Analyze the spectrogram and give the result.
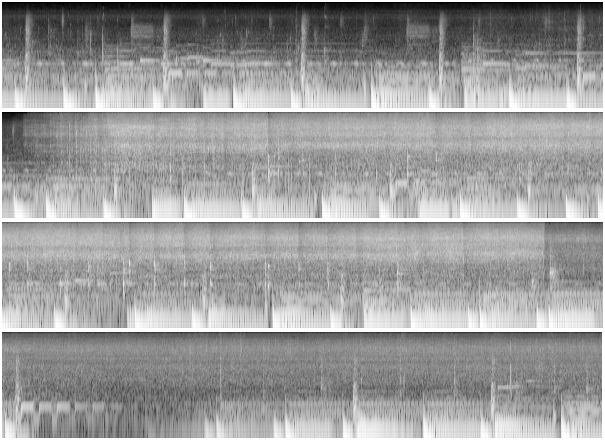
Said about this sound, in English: I'm ready to start cooking my pork. Hot pan here. I've got some canola oil.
